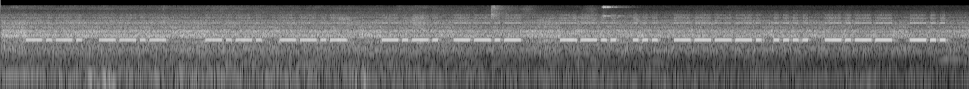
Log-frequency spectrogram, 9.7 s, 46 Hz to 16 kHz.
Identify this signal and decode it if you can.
Morse code, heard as a keyed tone, hand-sent with a paddle, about 25 wpm, 1160 Hz, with radio static, room echo and the noise of a residential street. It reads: CQ CQ CQ ZS9HYD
